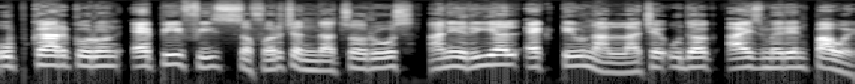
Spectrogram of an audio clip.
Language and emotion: Goan Konkani, neutral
